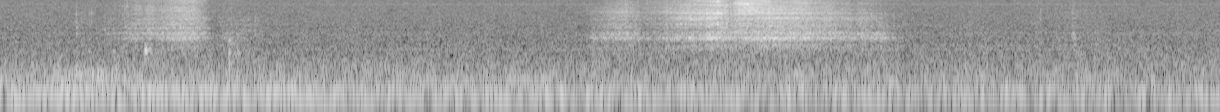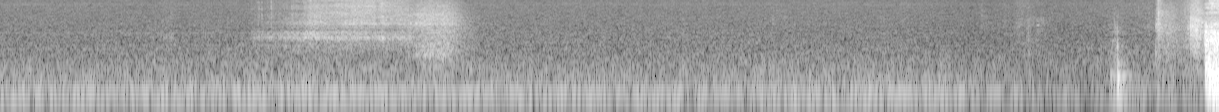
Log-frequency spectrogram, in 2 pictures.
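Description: Near silence: faint room tone with a low steady hum and two soft, brief rustles about four seconds apart.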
